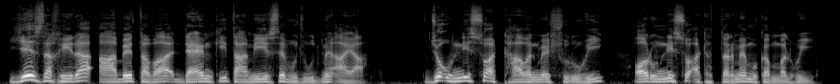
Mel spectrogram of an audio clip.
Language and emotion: Urdu, neutral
